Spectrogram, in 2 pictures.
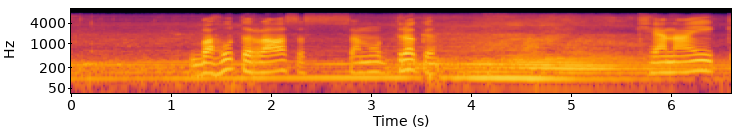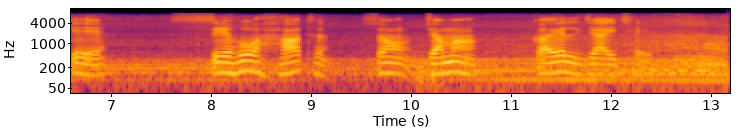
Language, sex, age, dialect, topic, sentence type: Maithili, male, 36-40, Bajjika, agriculture, statement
